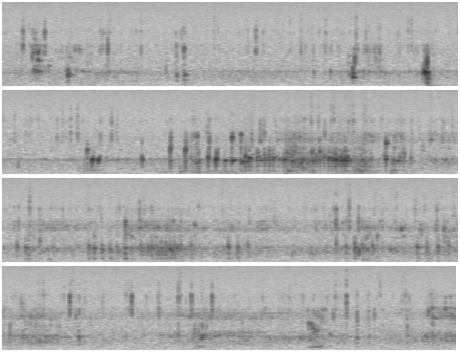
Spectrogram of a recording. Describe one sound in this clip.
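Underwater sounds are muffled, with soft clicks and crackles all around.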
